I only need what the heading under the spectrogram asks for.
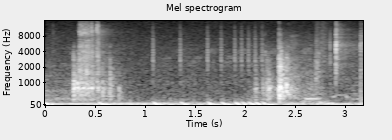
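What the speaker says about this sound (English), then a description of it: "I'm going to tighten down the mount to the subframe." A ratchet tightens a turn signal mount onto the subframe of a 2007–2012 Honda CBR600RR, clicking in quick bursts of rapid pawl ticks over a low hum, with a few metallic taps.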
